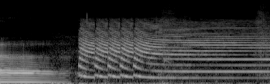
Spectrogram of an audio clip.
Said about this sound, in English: Rap air horn for Godzilla. Godzilla!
